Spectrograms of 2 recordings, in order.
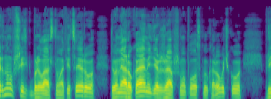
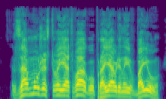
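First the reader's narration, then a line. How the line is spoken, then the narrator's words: Loud. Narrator (Russian): громко заговорила она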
